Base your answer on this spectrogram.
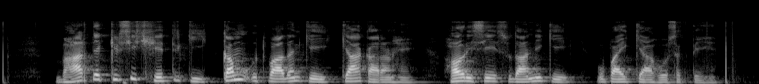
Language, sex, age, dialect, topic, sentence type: Hindi, male, 25-30, Hindustani Malvi Khadi Boli, agriculture, question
